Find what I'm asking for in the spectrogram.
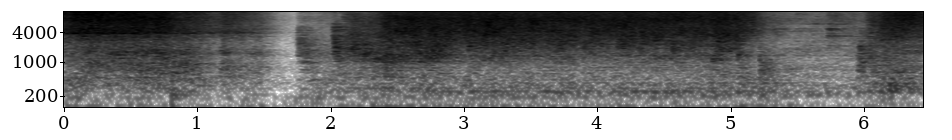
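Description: A steady rush of shower water pours continuously with a bright, hissing spray, briefly dipping before resuming at full strength, loud with no voices.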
